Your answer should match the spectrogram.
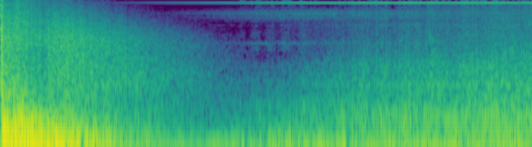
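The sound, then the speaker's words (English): A sticky bomb thrown at an armored vehicle blasts against it in one loud boom, then fades over a second or two into a low, steady mechanical rumble. No voices. “They're tossing something at us. Damn it! Sticky bomb.”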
